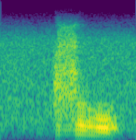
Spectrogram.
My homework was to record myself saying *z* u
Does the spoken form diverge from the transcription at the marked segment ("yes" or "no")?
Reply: no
